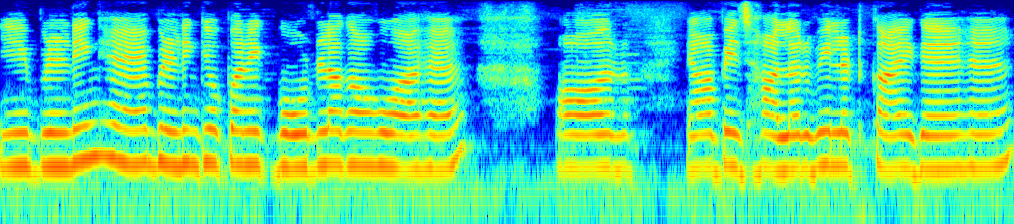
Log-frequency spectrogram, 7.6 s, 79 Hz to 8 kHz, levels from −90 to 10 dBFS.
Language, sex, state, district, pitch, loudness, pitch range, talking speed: Hindi, female, Bihar, Vaishali, 260 Hz, -13 LUFS, 250-270 Hz, 155 wpm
